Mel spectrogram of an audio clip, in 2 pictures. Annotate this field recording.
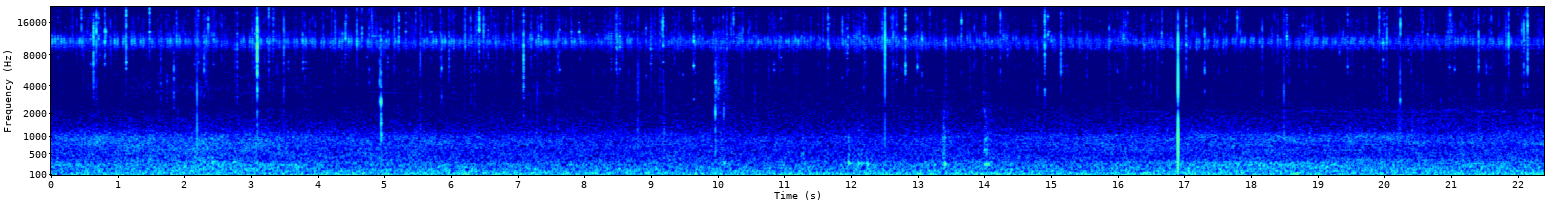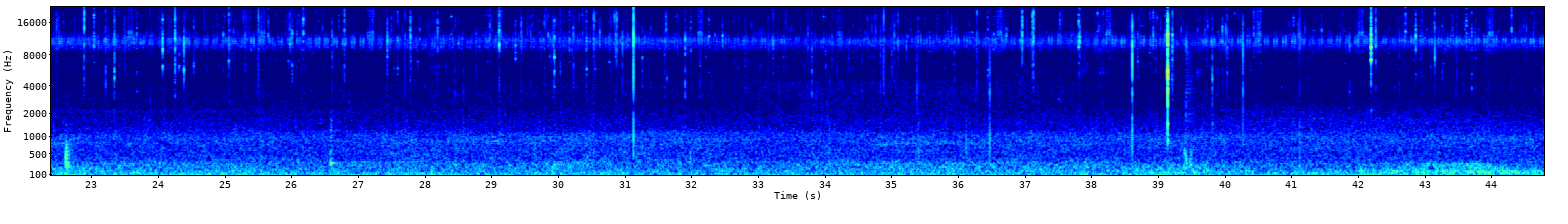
A campfire in a forest near Stockholm. Crickets chirping. Recorded with Zoom H2n, 2CH, handheld.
